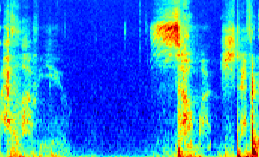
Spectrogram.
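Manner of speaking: intimate, very soft, breathy whisper. Retelling how he said the line to her, whispered. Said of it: "he says it like, ... he whispers it".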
